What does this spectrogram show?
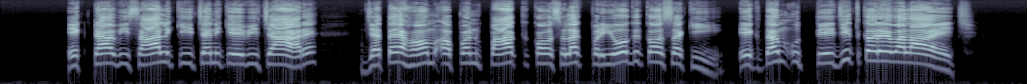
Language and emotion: Maithili, happy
